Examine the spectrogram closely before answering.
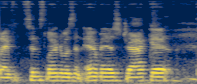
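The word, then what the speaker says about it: Hermès: since learned was an AES jacket I didn't even know how to pronounce that by the way when I left the White House I called it Hermes I I just I had no idea and so people keep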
